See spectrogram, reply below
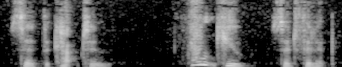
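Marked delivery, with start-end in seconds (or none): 1.9-2.5 put-on high-pitched boy's thanks; grateful boy. A narrator's reading. Boy praised as bold, pleased thanks. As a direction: thank him as a small boy.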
